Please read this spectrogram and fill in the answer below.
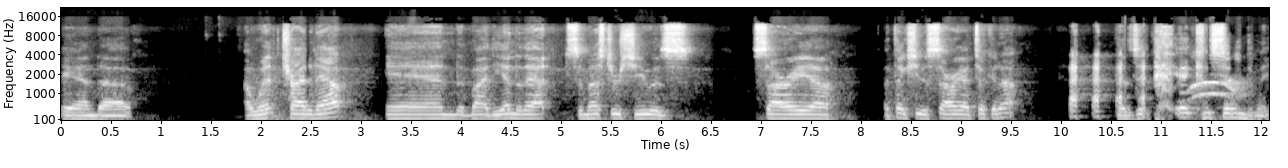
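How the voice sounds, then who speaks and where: Long, frequent pauses break up a man's fairly slow speech. His fairly high voice keeps a fairly even intonation. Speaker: rugby coach. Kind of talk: casual interview chat.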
